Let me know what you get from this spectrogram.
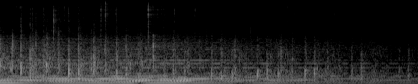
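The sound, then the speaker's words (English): Rhythmic hoofbeats clatter steadily as a rider rides the horse away, growing fainter, over a low steady hum in the background. “Prince Edmund mounted his horse and rode away”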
